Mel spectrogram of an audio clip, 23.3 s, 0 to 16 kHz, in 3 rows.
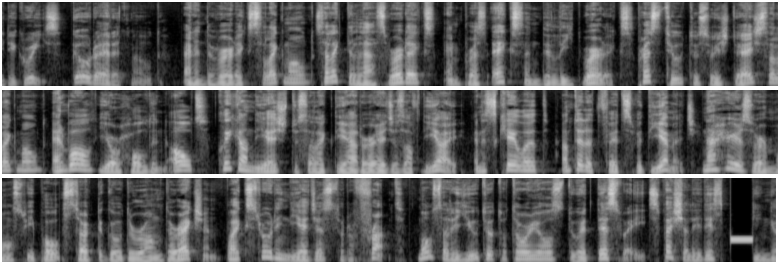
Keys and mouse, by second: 0.5 g, 0.8 s, 2.1 Tab, 2.7 1, 3.0 click, 4.0 x, 10.9 2, 12.0 s, 14.8 3, 15.1 2, 15.1 e, 16.4 s, 18.0 e, 19.0 s, 20.5 g.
